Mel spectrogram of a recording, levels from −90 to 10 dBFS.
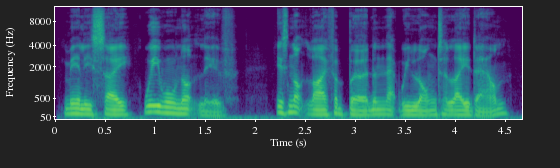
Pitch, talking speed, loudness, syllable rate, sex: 100 Hz, 220 wpm, -18 LUFS, 5.1 syllables/s, male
